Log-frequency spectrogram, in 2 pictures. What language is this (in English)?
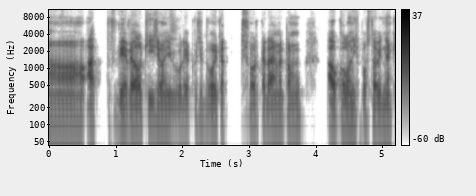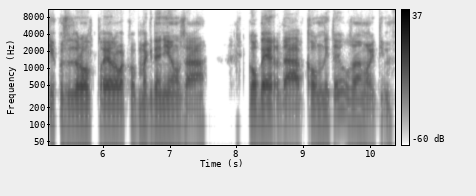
Slovak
